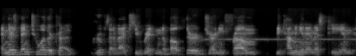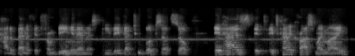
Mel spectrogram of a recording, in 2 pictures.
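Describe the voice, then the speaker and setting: A man's voice: mid-range voice, lively intonation, a little fast, a bit bright, highs cut off, slight background noise. A man chatting casually in a business video call, rambling with frequent restarts and laughs. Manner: rambling, talks with his hands, laughs often. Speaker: business owner.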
